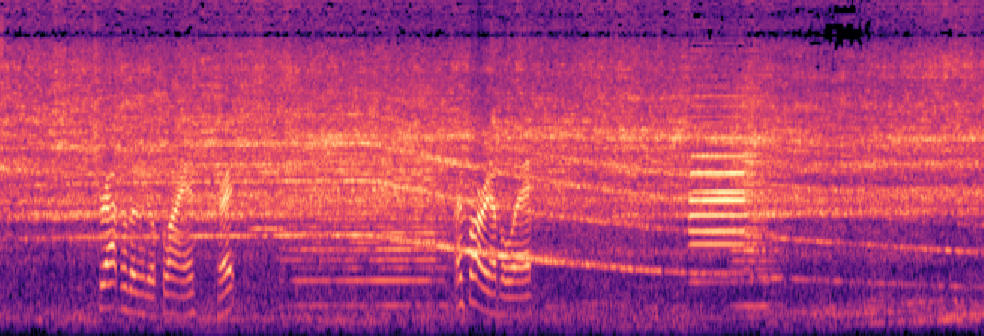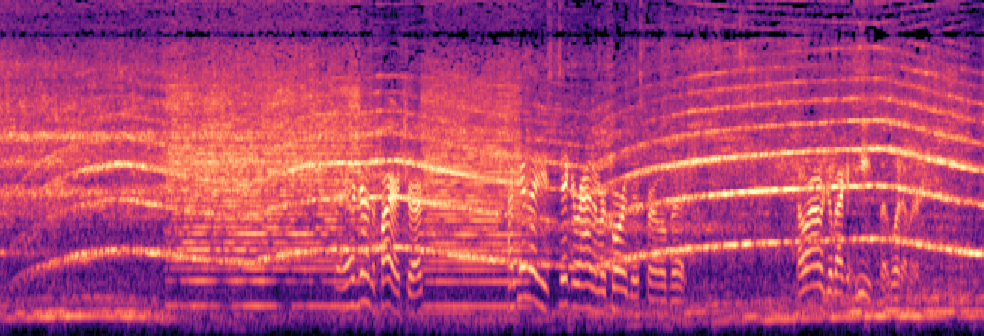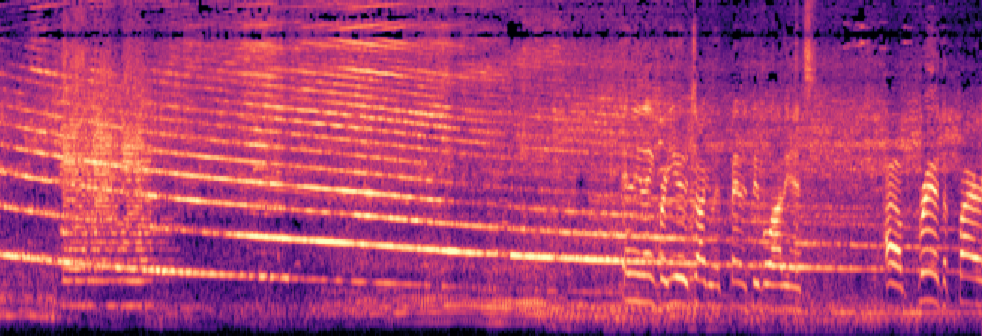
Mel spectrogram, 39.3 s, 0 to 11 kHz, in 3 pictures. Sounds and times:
Outside, urban or manmade: 0.0 - 39.3
Police car (siren): 0.0 - 39.3
Speech: 1.3 - 3.2, 6.1 - 7.1, 17.6 - 18.8, 19.9 - 22.2, 23.8 - 25.4, 34.6 - 37.1, 38.0 - 39.3.

